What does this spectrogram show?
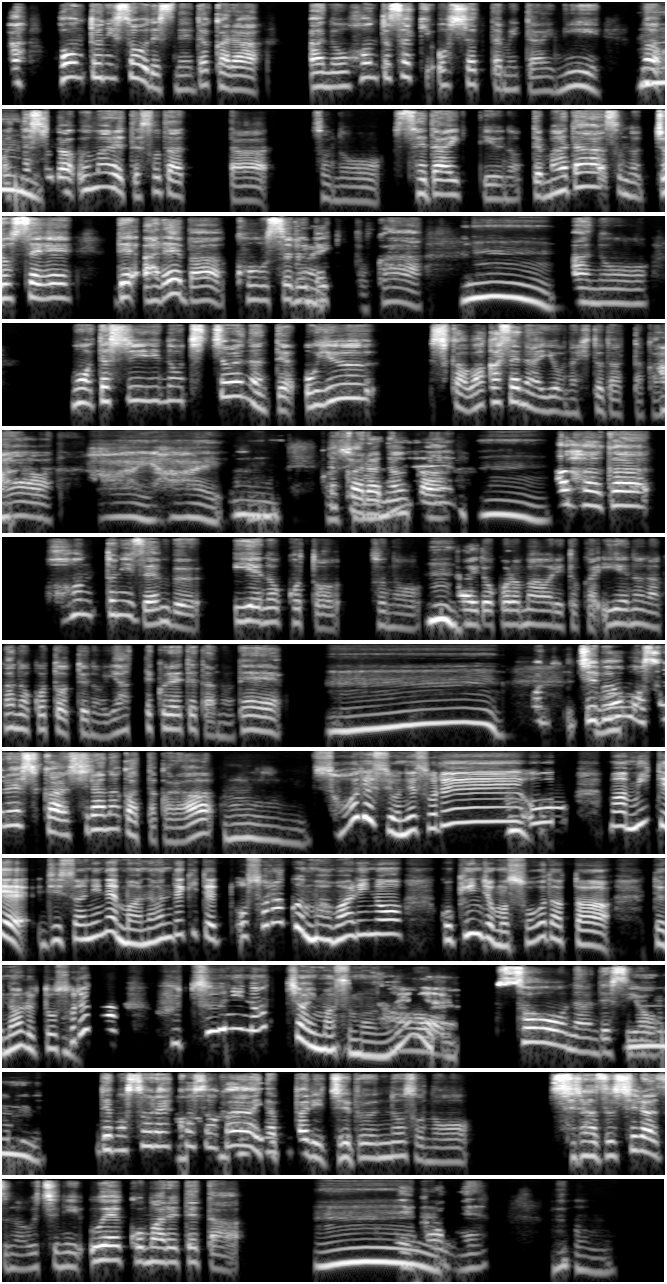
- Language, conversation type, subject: Japanese, podcast, 自分の固定観念に気づくにはどうすればいい？
- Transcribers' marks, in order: none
